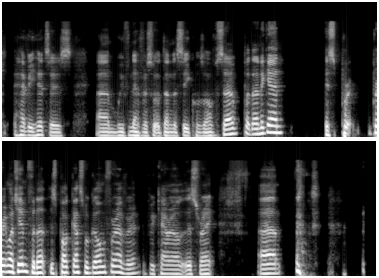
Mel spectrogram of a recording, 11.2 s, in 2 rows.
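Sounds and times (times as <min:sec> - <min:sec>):
speech: 0:00.2 - 0:10.6
person coughing: 0:10.1 - 0:10.8.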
